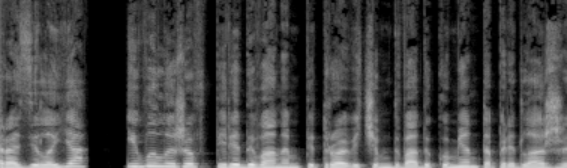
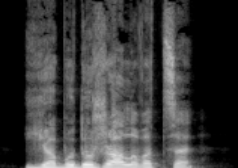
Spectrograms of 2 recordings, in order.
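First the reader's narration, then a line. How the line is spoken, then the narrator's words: Angry bark. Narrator (Russian): рявкнул работничек года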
